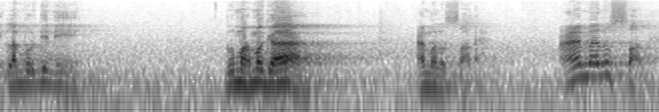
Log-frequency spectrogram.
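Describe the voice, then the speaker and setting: Male preacher, high voice, bantering sermon delivery, long hall reverb. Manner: lively, teasing the audience with questions.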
